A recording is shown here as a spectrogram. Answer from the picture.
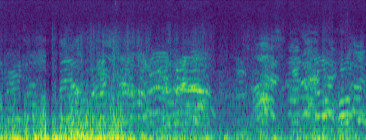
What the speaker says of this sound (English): You feel the wind picking up, really shaking our camera poles around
